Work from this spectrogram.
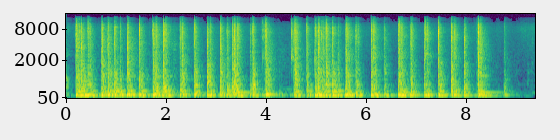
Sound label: drumming compositions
